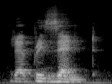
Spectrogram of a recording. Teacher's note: The stress falls on zent.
